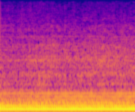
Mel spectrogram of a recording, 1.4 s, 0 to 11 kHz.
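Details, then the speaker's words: Honda CRX with new intake manifold and injectors, in limp mode capped at 3,000 rpm, driving at very light throttle: steady drone, no stumbles or pops; drives cleanly, unlike previous injector setup. "I'm a very light rpm or very light throttle right now and it actually grooves something that I have never been able to do on the previous set up because of the injectors"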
